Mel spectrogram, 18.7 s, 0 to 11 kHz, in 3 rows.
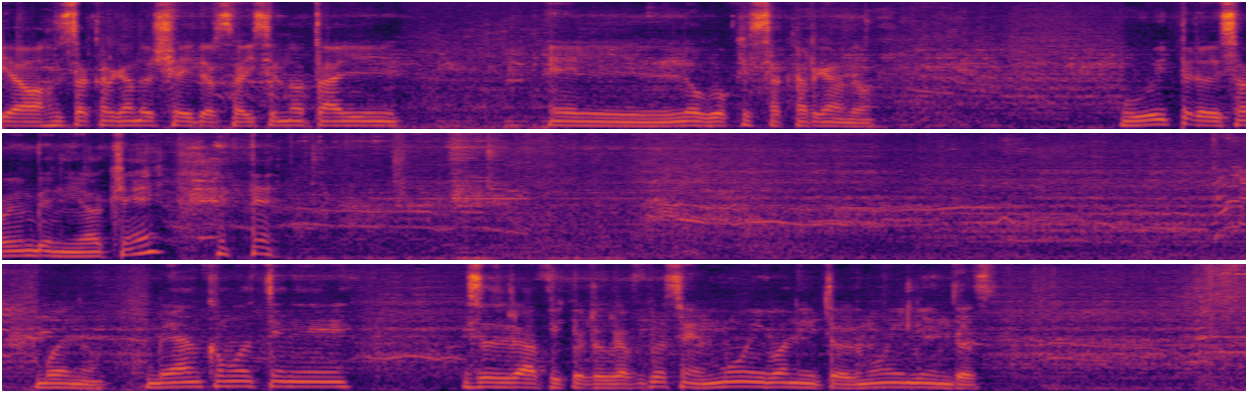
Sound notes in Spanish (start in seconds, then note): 9.8 grito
